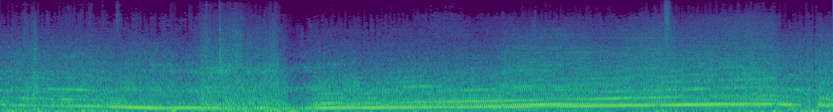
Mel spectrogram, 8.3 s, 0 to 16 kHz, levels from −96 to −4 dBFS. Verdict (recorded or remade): recorded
